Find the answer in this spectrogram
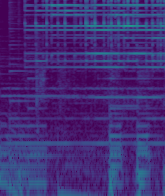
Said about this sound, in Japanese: あーいい音ですねこれ小学校の頃ねあの楽器とかできない子に渡されるっていうので結構屈辱の楽器だったんですけどトライアングルということでね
